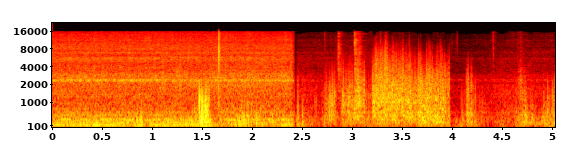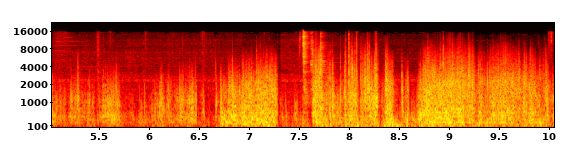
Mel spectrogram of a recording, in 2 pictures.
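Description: Wind gusting on the microphone in uneven rushes, over the rustle and knocks of ratchet straps being handled. A steady low hum sits under it for the first couple of seconds and cuts off abruptly.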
